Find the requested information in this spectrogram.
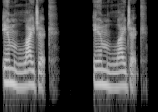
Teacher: i would say that the syllable lie in m logic has a staccato quality staccato is a music term it just means you punch it · The second syllable, ly, gets the emphasis.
